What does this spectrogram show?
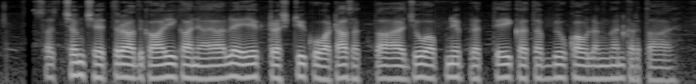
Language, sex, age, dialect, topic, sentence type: Hindi, male, 18-24, Kanauji Braj Bhasha, banking, statement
